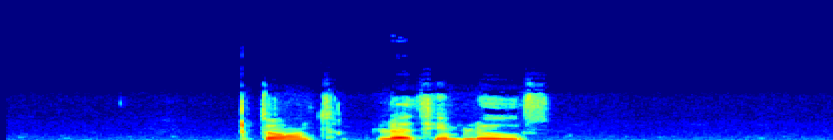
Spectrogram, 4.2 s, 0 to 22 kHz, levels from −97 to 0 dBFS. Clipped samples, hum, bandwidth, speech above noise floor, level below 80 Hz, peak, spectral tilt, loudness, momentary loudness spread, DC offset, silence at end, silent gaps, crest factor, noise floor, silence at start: under 0.1%; none; 7.8 kHz; 51 dB; -60 dBFS; -2 dBFS; -6.5 dB/octave; -20 LUFS; 14 LU; under 0.1%; 1.45 s; none; 22 dB; -71 dBFS; 1.3 s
